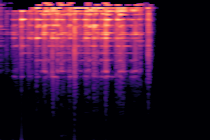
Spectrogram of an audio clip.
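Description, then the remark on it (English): A bright metallic jingle of keys shaken on a key ring, clear, lasting about a second before stopping abruptly into silence. “I've got a long ruler, an old pencil, and, a key ring with my keys. Look!”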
